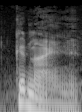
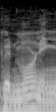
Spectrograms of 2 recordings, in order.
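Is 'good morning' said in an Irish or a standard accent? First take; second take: Irish; standard. First: It is said in an Irish accent. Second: It is said in a plain, standard accent. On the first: The speaker calls it right. "It would be good morning. Morning. M-A-R-N-I-N" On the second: The speaker calls it wrong. "It wouldn't be good morning"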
